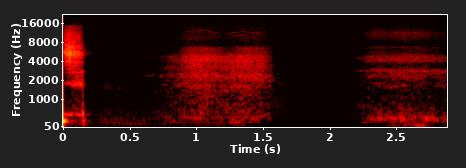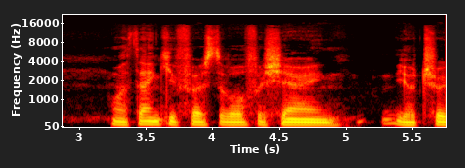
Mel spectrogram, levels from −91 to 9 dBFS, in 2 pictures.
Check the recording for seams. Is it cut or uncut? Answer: uncut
